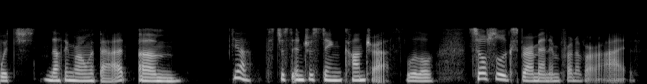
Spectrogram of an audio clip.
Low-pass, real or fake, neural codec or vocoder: 5.4 kHz; real; none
